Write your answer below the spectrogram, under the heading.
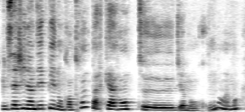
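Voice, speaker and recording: A middle-aged crafting vlogger with a northern French Picard (ch'ti) accent chats casually through a crafting unboxing, rambling with lots of fillers. Her voice is a little high and mellow, with lively intonation and a moderate pace.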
